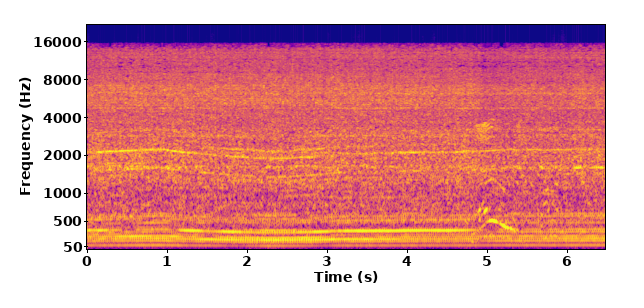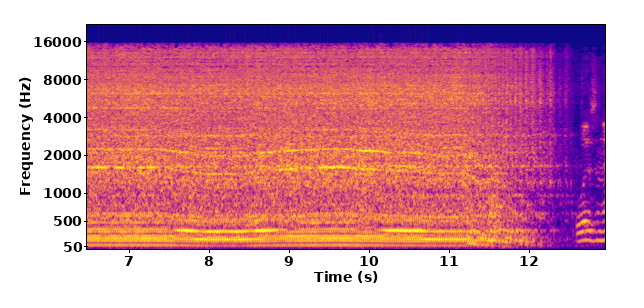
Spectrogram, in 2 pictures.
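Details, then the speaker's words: 1984 Honda EM600 generator: the small engine holds one steady, slightly hunting speed with no rise as the throttle is pulled fully; throttle not taking effect. "silliest thing you ever seen I was pulling the throttle all the way and nothing was happening"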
